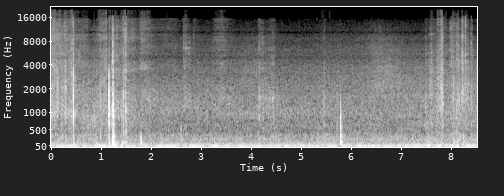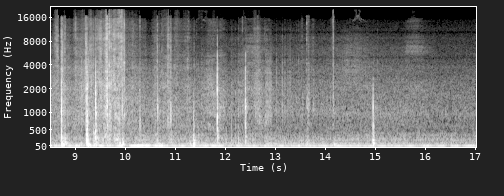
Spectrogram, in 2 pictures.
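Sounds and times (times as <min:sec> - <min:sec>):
packaging rustle: 0:00.0 - 0:01.8, 0:07.6 - 0:13.8.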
